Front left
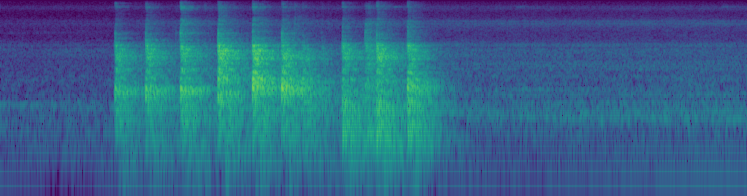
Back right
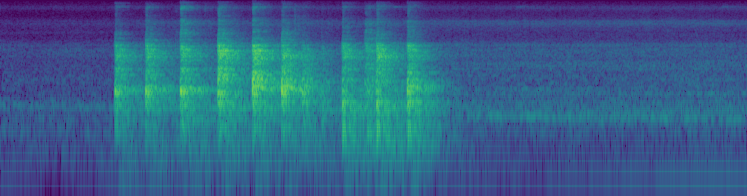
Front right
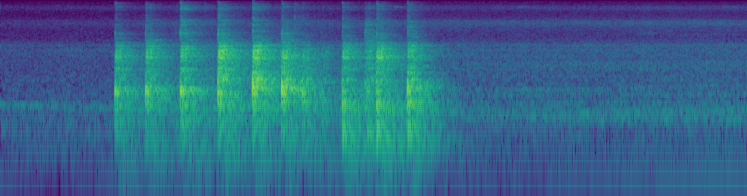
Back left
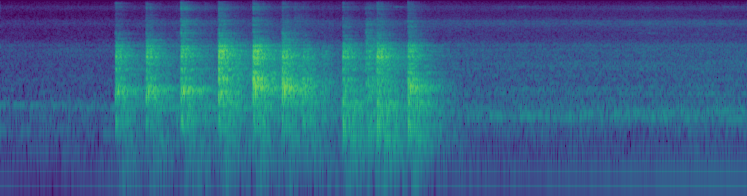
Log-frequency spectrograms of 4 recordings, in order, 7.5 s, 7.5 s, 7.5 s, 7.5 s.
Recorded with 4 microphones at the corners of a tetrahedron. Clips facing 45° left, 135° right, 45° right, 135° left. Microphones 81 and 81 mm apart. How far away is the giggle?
I don't hear a giggle.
